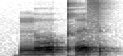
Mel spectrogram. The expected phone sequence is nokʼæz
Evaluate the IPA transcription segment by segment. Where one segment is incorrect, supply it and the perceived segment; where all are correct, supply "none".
æ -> ə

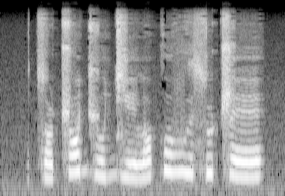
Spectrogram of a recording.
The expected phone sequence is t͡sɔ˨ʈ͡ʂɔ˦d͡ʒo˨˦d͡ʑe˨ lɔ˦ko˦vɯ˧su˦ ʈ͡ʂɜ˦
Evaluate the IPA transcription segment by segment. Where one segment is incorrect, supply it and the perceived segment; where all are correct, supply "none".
ɜ˦ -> ɛ˦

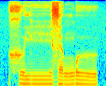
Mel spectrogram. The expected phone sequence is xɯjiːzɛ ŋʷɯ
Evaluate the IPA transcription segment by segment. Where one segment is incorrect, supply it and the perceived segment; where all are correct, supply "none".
none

